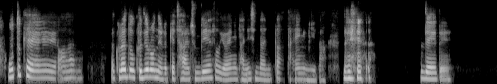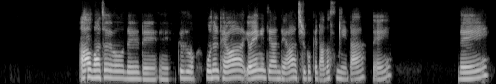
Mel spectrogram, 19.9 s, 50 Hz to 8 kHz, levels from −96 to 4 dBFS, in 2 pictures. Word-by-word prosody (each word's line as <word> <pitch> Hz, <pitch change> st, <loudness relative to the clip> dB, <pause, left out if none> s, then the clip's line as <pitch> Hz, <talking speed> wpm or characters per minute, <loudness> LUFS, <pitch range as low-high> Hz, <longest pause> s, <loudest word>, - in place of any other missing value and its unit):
어떡해. 210 Hz, -5 st, +1 dB
아유. 200 Hz, +1 st, -8 dB, 0.6 s
아 -, -, -6 dB
그래도 225 Hz, -1 st, +4 dB
그 205 Hz, -, +4 dB
뒤로는 220 Hz, -2 st, +4 dB
이렇게 170 Hz, +2 st, -4 dB
잘 170 Hz, -1 st, -3 dB
준비해서 195 Hz, +2 st, -3 dB
여행을 165 Hz, +1 st, -4 dB
다니신다니까 165 Hz, -1 st, -8 dB
다행입니다. 150 Hz, -3 st, -10 dB, 0.3 s
네. 195 Hz, 0 st, +1 dB, 1.4 s
네네. 175 Hz, -, 0 dB, 2.5 s
아 225 Hz, +2 st, +9 dB
맞아요. 210 Hz, -2 st, +3 dB
네 185 Hz, 0 st, 0 dB
네 170 Hz, 0 st, -3 dB
네. 170 Hz, -1 st, -6 dB, 0.2 s
그래서 195 Hz, -2 st, -2 dB, 0.2 s
오늘 210 Hz, +1 st, +1 dB
대화 205 Hz, +2 st, +3 dB
여행에 215 Hz, +3 st, +3 dB
대한 190 Hz, -1 st, -1 dB
대화 190 Hz, +3 st, 0 dB
즐겁게 190 Hz, -1 st, -4 dB
나눴습니다. 185 Hz, +4 st, -4 dB
네. 200 Hz, +11 st, -6 dB, 1.3 s
네. 195 Hz, +9 st, 0 dB
190 Hz, 210 characters per minute, -27 LUFS, 175-210 Hz, 2.5 s, 아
